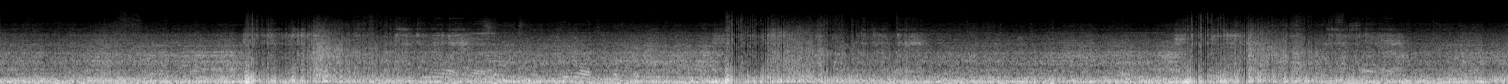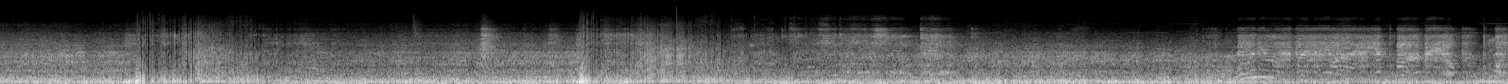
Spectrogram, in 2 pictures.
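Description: Missiles launching from a warship: a loud continuous rushing roar with sharp peaks every four to five seconds, and voices over it.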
